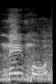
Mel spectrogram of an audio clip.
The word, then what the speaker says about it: Namor: So Namor.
